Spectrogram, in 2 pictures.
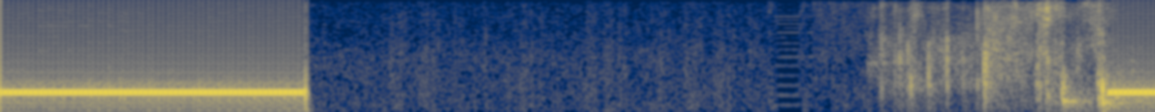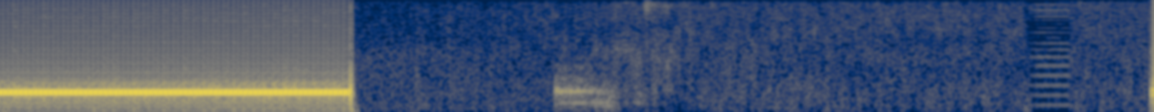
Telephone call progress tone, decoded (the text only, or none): ringback tone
